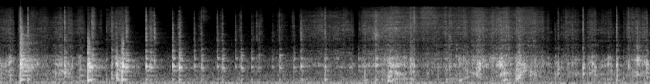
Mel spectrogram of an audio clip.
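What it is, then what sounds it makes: Plastic cup tapped with nails. Long nails tap quickly on the ridged side and base of a small, hollow, empty green plastic cup held sideways. The result is a fast run of hollow, clicky taps with a mid-pitched plastic ring that dies out almost at once, mixed with light scratchy rubbing.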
